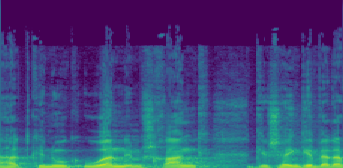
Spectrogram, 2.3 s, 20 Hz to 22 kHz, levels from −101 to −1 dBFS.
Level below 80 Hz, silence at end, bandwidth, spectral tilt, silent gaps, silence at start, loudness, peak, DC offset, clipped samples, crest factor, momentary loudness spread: -44 dBFS; 0 s; 14.5 kHz; -6.5 dB/octave; none; 0 s; -18 LUFS; -4 dBFS; under 0.1%; under 0.1%; 14 dB; 9 LU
